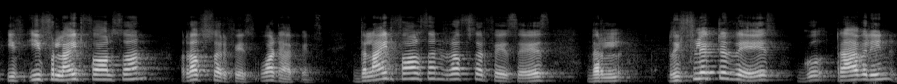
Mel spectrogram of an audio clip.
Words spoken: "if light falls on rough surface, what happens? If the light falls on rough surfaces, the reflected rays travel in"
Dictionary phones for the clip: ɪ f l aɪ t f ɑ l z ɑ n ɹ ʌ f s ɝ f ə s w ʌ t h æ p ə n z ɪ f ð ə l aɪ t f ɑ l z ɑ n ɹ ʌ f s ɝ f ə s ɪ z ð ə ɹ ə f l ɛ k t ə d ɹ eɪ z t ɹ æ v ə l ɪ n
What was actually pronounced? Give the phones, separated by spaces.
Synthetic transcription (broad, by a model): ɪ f l aɪ t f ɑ l s ɑ n ɹ ʌ f s ɝ f ə s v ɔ t h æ p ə n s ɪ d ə l aɪ t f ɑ l s ɑ n ɹ ʌ f s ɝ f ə s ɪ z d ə ɹ ə f l ɛ k t ə d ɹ eɪ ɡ t ɹ æ v ə l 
